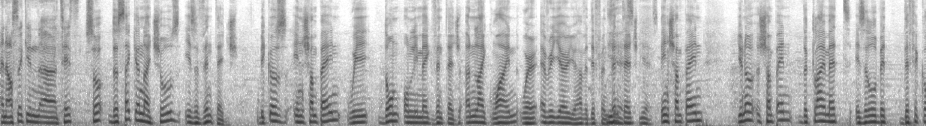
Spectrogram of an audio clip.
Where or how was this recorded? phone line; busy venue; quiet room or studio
busy venue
